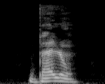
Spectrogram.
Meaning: plural of ballon
- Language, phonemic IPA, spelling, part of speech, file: French, /ba.lɔ̃/, ballons, noun, LL-Q150 (fra)-ballons.wav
